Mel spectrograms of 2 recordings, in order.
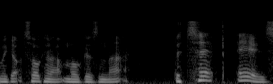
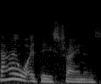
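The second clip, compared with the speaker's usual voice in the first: plain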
